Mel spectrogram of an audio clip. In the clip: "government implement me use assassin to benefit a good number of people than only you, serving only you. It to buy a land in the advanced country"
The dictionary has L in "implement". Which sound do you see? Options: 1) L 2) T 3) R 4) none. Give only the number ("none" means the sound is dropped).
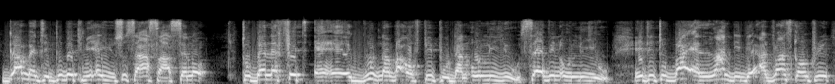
4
